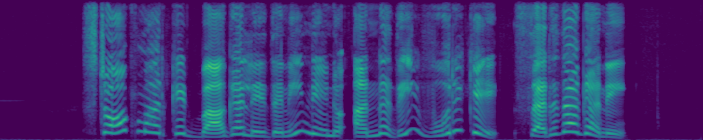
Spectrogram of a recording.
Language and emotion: Telugu, happy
